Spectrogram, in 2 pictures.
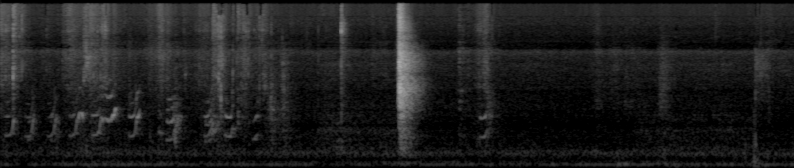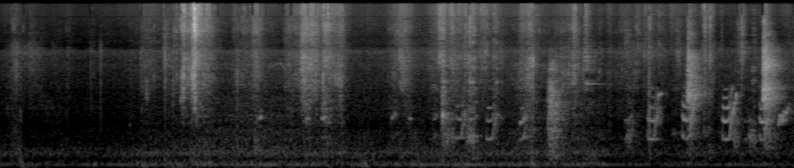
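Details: Guinea pig boars squeaking in anticipation of food, short rising whistled squeaks at the start and scattered later, mixed with rustling and clattering noises in a small room.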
